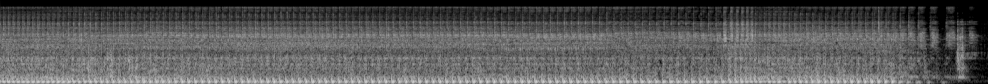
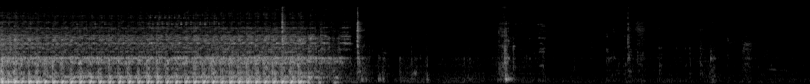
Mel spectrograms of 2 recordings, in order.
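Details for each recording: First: Yamaha Jupiter (Robot/Salib) before repair, after an earlier rebuild with a replaced block: rough, uneven, harsh idle before shutdown. It reportedly gets rougher when hot and smokes lightly. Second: Yamaha Jupiter (Robot/Salib) after a rebuild with a Mio connecting rod and piston: firm, regular single-cylinder thump, then shut off. Standard compression gives a fuller idle than the very bad sound before.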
